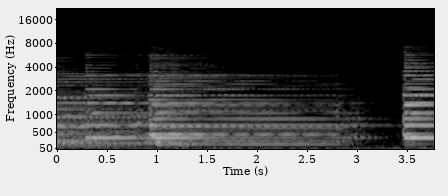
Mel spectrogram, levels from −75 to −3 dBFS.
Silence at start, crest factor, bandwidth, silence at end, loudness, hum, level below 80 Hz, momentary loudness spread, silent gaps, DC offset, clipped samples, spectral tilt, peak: 0 s; 18 dB; 9.2 kHz; 0 s; -33 LUFS; none; -62 dBFS; 15 LU; none; under 0.1%; under 0.1%; -5.5 dB/octave; -16 dBFS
